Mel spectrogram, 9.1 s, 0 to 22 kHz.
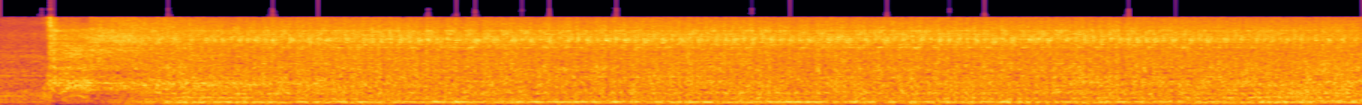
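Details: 1969 Chevrolet Camaro convertible, 350 small-block V8, stock-style mufflers: starter catches almost instantly, then a steady, deep, even idle with no knocks or misses; normal cold start and idle.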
